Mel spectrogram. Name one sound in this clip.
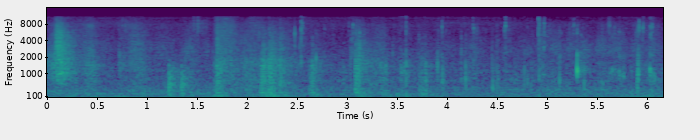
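A dog chews and crunches on a treat close by.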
